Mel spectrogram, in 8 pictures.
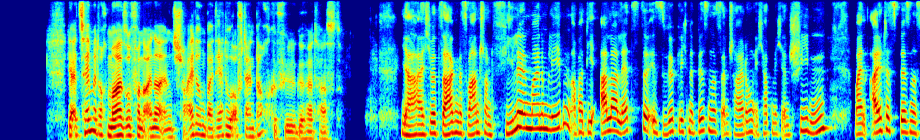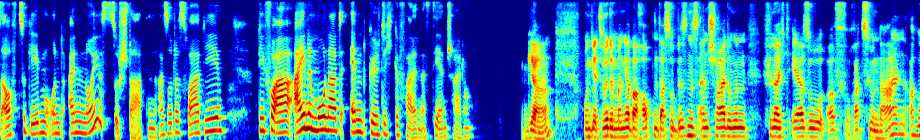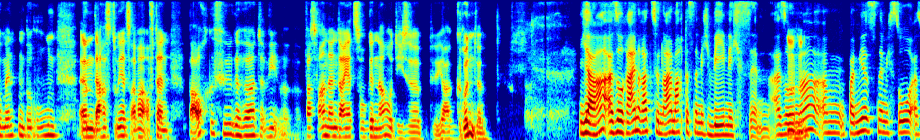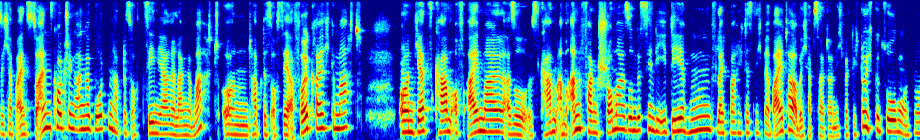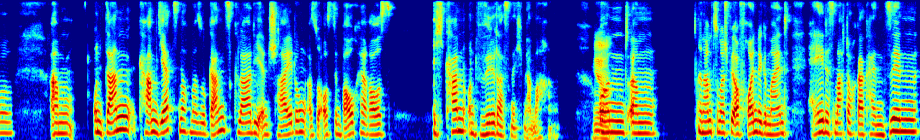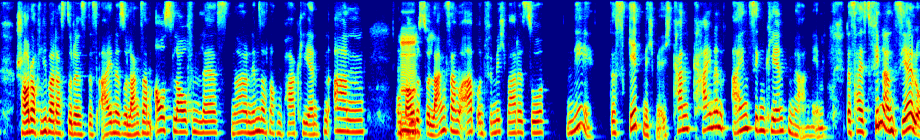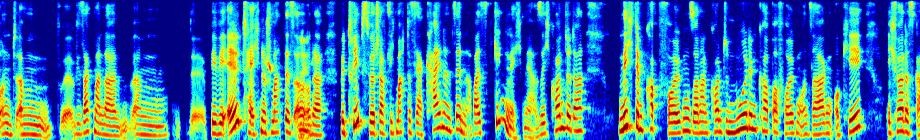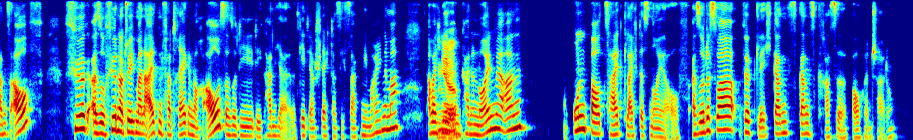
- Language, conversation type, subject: German, podcast, Erzähl mal von einer Entscheidung, bei der du auf dein Bauchgefühl gehört hast?
- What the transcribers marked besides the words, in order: put-on voice: "Ne, das geht nicht mehr"; stressed: "ging"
